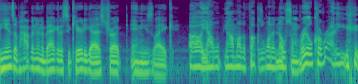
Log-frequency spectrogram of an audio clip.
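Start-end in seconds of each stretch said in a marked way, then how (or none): 3.8-7.2 put-on anime-style voice, taunting and challenging in tone. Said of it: "the way he was saying the shit, it was like an anime".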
